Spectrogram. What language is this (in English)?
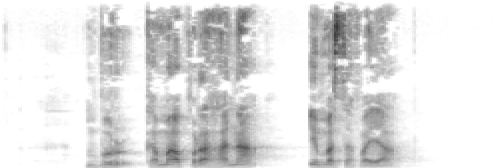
South Giziga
